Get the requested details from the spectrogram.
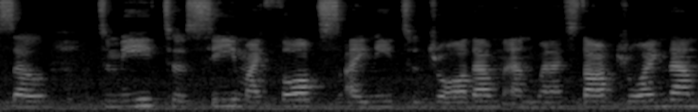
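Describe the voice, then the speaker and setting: Over noticeable background noise, the voice moves at a fairly slow pace with monotone, flat intonation. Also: woman, medium pitch for a woman. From Sweden. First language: Swedish. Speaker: fabric designer. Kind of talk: casual chat.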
